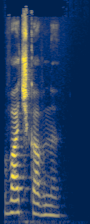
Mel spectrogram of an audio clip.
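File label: "вачкавны", Komi, female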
